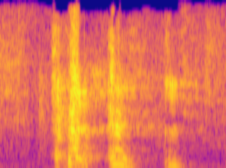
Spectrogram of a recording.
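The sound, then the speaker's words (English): Three harsh throat-clearing coughs in quick succession from a speaker with a lingering chest cough, fairly loud, each a short rasping burst with brief pauses between, and no talking. “Excuse me, continuing to cough. There's still a bit of a problem here.”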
